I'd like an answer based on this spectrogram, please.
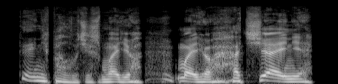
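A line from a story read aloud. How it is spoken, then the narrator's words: Hissed. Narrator (Russian): Капитан прошипела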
